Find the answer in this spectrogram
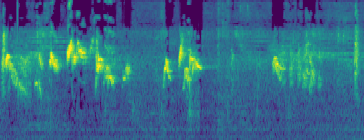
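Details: Red-whiskered bulbul in a dueling song contest: bright, chirpy warbled phrases in short bursts, each under half a second, with brief pauses between them.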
